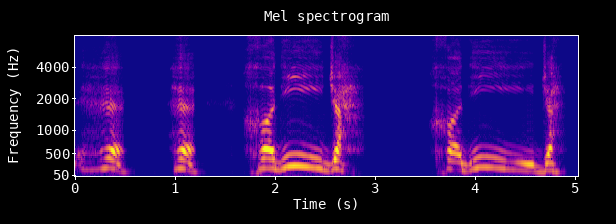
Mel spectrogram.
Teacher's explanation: Kha has fatha, so we say Kha, followed by Dal with kasra D, then Ya, Khadi, then Jim, Ja, and then Ta marbuta, and we pause here, so we say it's pronounced as H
